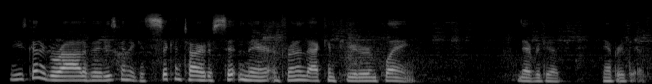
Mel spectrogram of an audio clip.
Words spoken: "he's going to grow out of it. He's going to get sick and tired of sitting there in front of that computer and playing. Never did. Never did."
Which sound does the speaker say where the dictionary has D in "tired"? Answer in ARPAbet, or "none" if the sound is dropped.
D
